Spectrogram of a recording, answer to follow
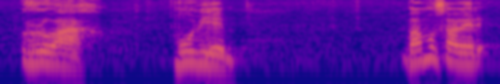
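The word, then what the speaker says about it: ruach: parte espiritual que es la palabra roach, que se pronuncia roaj.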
